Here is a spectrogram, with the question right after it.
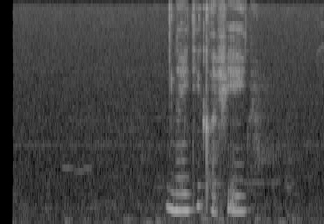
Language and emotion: Russian, sad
